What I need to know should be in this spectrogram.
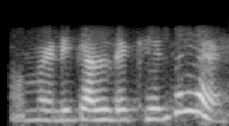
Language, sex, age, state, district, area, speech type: Odia, female, 45-60, Odisha, Angul, rural, conversation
